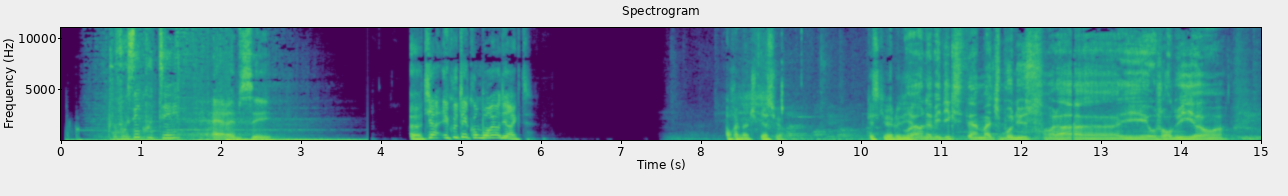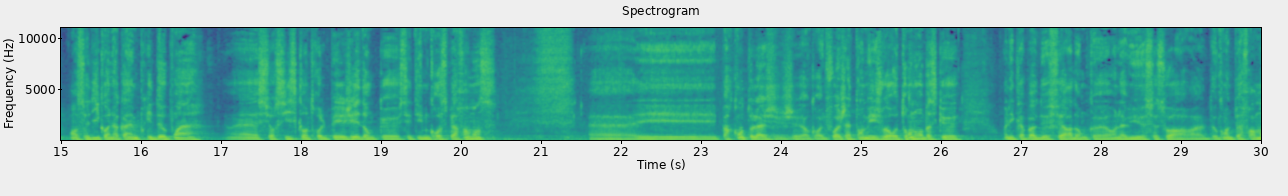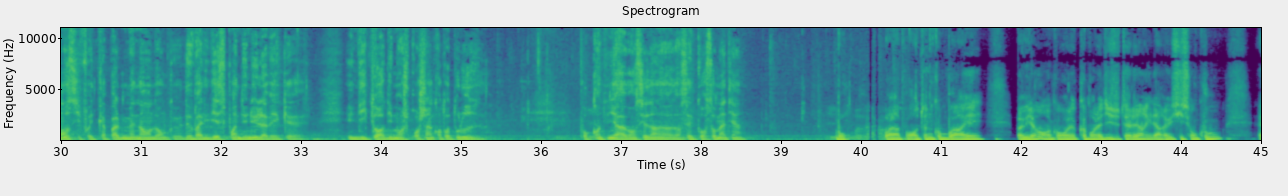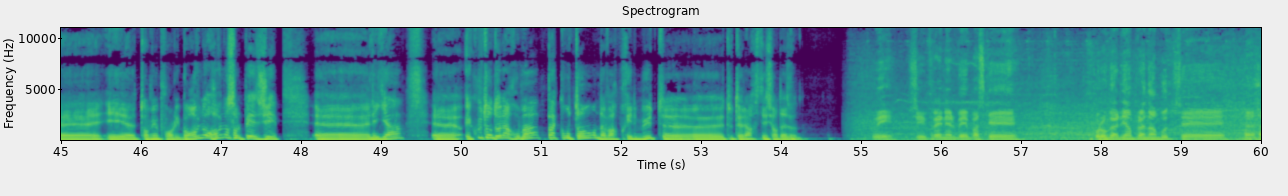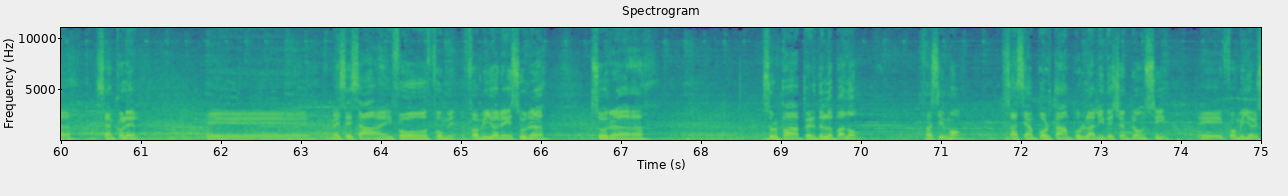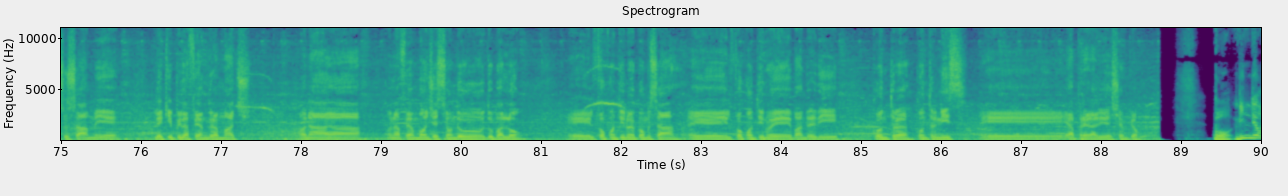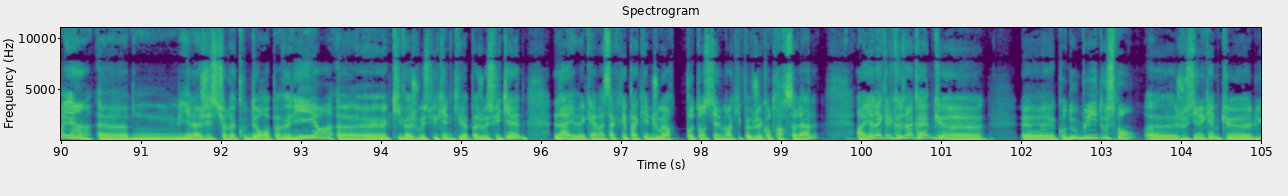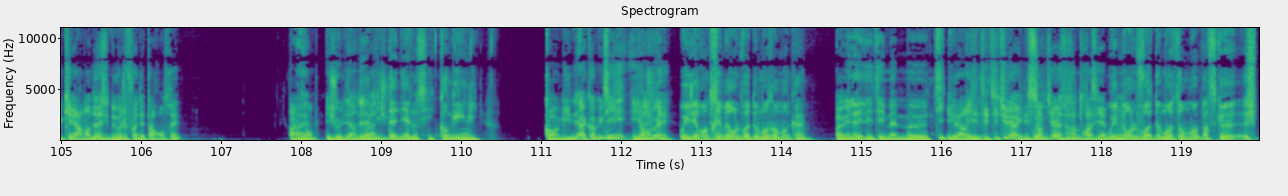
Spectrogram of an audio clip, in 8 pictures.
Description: Les rencontres se prolongent tous les soirs avec Gilbert Brisbois, Daniel Riolo et Florent Gautreau avec les réactions des joueurs et entraîneurs, les conférences de presse d’après-match et les débats animés entre supporters, experts de l’After et auditeurs RMC.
